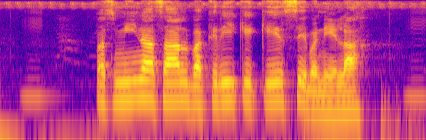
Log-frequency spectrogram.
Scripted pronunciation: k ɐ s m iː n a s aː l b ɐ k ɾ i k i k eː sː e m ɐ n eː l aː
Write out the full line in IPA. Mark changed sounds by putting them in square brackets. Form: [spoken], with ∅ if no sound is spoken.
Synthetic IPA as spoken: [p] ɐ s m iː n a s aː l b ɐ k ɾ i k [e] k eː sː e [b] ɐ n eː l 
